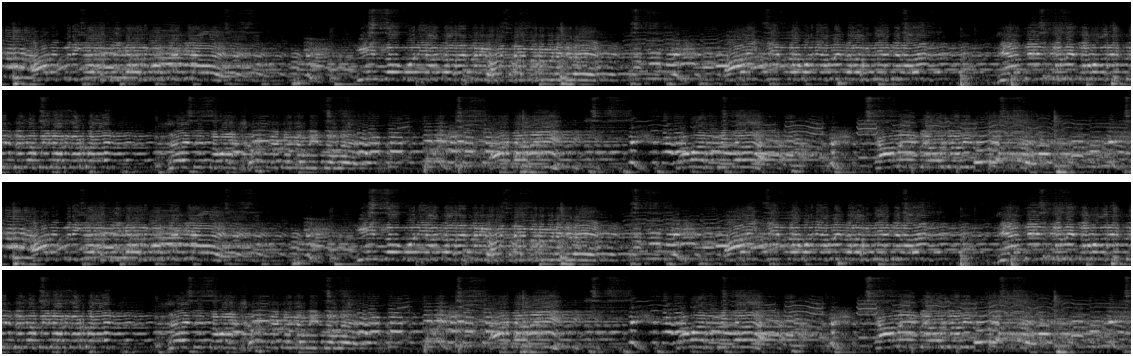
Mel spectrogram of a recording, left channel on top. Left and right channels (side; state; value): both; identical; correlation 1.00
